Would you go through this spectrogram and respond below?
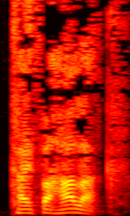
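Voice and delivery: high, loud yelled challenge; yelling. A narrator's reading. Driver yells again at the Americans from the Jeep, yelling. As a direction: yell it out at the men. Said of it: "The driver again yelled".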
